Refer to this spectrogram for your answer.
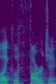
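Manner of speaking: plain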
